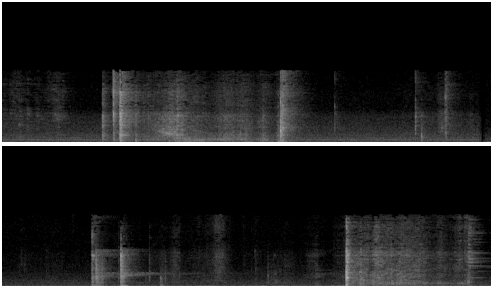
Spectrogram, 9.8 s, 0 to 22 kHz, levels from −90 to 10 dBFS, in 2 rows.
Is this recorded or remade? recorded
